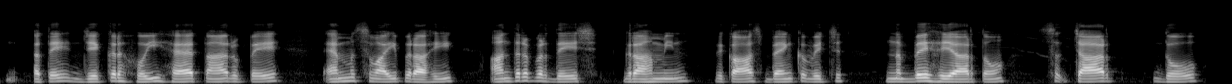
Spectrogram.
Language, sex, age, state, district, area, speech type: Punjabi, male, 18-30, Punjab, Jalandhar, urban, read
